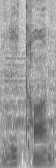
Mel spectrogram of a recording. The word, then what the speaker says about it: Nikon: in the Mekong Museum we have to pronounce it properly Nikon is how you do it so now we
